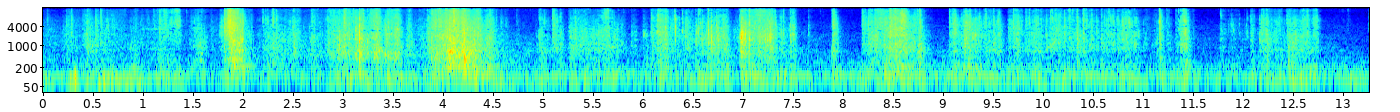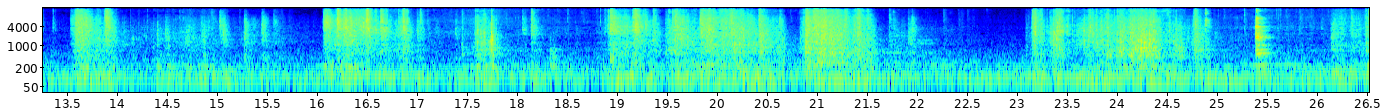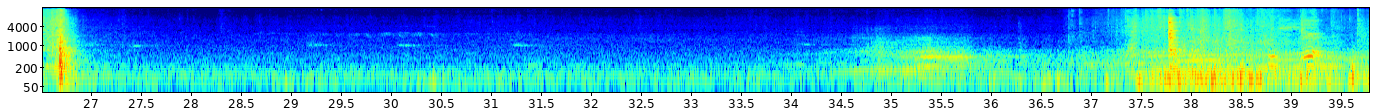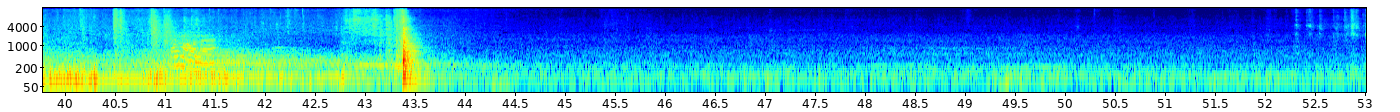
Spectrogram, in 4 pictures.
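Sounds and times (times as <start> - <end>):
wrapping material crinkling: 0.0 - 27.0, 36.8 - 44.0, 52.2 - 53.0.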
